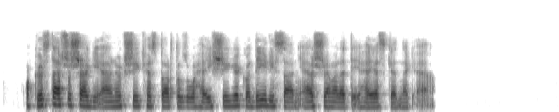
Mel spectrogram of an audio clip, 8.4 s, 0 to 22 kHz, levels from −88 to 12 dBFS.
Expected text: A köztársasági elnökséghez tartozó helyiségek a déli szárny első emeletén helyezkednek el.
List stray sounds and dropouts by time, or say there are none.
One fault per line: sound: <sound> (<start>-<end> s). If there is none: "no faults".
no faults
